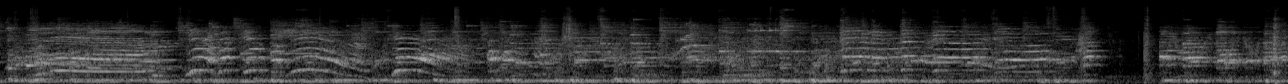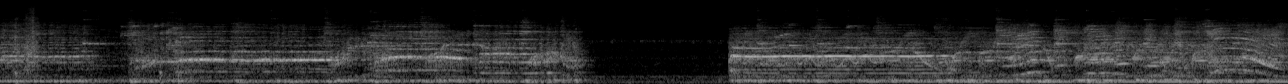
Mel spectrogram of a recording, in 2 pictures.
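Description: Music with singing voices from a children's television programme. It drops out for about a second and a half near the end.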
